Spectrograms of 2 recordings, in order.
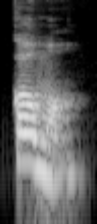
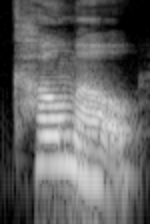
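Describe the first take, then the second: First: The o vowels are short with still lips. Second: The o vowels glide with moving lips. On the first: The speaker calls it right. "I don't want to do that for Spanish. The word is" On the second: The speaker calls it wrong. "Too many students say it like this"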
